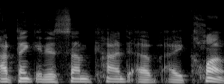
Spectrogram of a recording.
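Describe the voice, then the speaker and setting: An ordinary speaking voice is heard in a very clean recording with a silent background. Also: man. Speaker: pastor. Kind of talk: sermon on Bible prophecy.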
